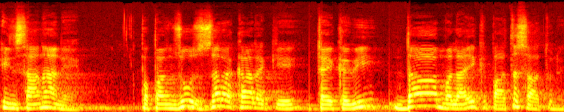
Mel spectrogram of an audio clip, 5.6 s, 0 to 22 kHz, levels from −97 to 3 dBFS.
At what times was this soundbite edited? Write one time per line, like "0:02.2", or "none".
0:03.1
0:03.9

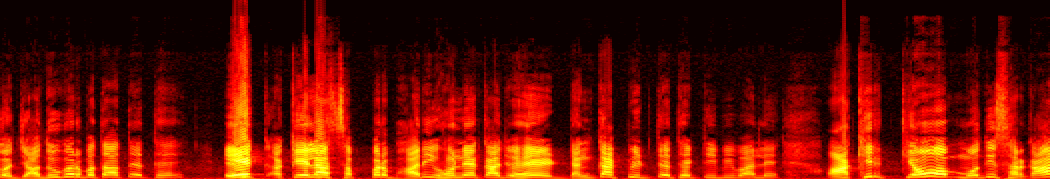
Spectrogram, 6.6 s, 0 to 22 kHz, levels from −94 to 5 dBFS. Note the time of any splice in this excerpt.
none

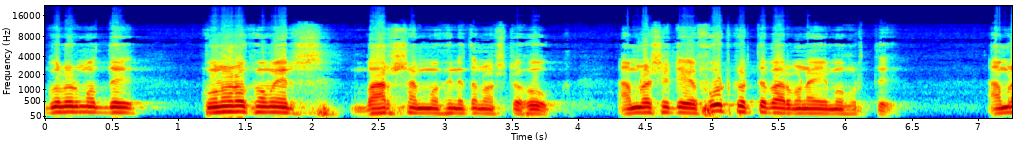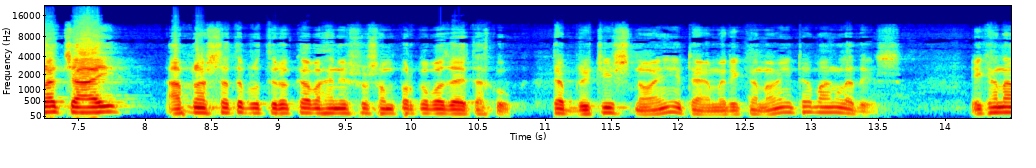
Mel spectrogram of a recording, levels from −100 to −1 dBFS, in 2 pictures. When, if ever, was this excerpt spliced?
0:11.0

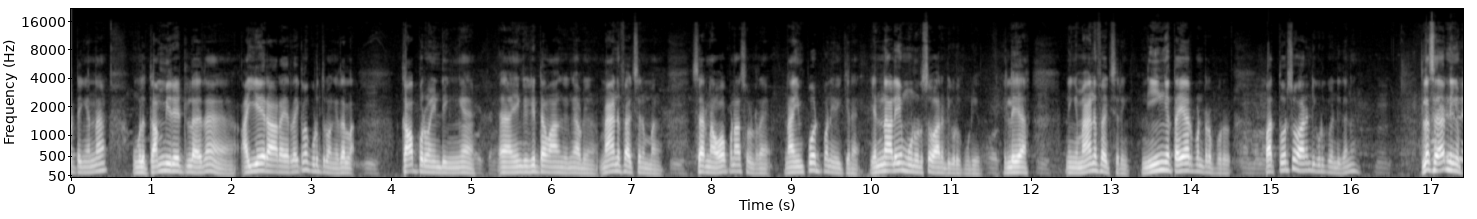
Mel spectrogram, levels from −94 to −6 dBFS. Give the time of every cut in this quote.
none

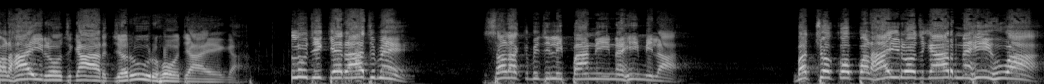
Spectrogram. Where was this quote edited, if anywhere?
0:02.9

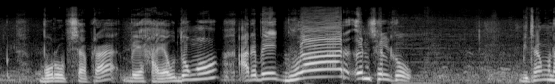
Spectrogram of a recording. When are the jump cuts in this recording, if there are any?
0:02.0

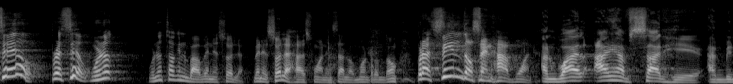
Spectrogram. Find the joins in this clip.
0:05.3

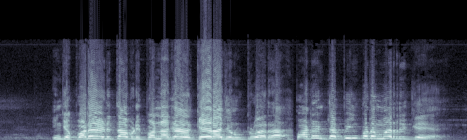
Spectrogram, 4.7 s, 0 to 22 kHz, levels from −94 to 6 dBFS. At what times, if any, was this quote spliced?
0:02.9

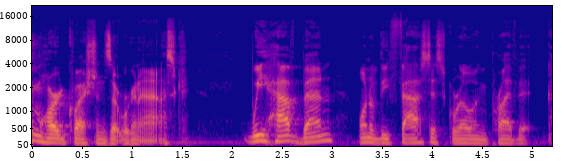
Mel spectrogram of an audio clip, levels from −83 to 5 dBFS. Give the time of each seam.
0:02.0

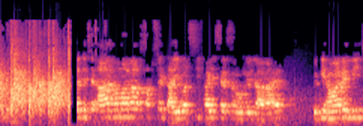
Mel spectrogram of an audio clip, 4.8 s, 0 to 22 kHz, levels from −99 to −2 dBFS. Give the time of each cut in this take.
0:01.0

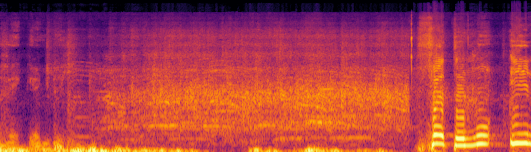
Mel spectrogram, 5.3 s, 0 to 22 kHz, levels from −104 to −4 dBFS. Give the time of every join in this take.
0:04.0

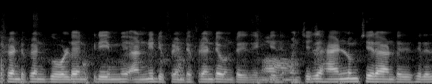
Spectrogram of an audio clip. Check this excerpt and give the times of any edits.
0:03.1

